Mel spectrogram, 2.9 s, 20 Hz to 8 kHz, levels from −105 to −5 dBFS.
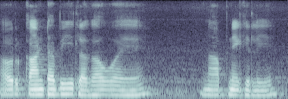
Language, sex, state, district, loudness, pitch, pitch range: Hindi, male, Arunachal Pradesh, Lower Dibang Valley, -20 LUFS, 110 Hz, 105-115 Hz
